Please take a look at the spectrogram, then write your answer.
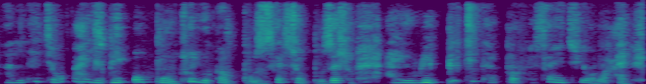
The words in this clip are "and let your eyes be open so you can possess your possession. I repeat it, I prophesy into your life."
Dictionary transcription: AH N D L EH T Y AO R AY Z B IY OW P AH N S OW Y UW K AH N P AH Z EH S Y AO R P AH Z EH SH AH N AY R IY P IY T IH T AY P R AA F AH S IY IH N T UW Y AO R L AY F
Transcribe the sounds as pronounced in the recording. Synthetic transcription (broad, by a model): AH N L EH T Y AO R AY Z B IY OW P AH N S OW Y UW K AH N P AH Z EH S Y AO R P AH Z EH SH AH N AY R IY P IY T IH T AY P R AA F AH S IY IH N T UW Y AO L AY F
